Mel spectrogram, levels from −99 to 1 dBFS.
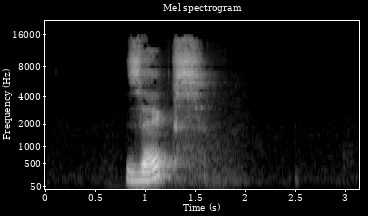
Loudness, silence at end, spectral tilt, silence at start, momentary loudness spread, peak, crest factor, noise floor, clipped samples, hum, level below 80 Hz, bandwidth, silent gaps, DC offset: -27 LUFS; 1.55 s; -3.5 dB/octave; 0.8 s; 13 LU; -10 dBFS; 22 dB; -86 dBFS; under 0.1%; none; -72 dBFS; 15.5 kHz; none; under 0.1%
